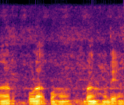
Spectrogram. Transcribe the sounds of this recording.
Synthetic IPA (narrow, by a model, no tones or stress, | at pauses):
aɾɔɽaʔkɔ̃ɦɔ̃baŋɦɛ̃d̪ɛʔa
